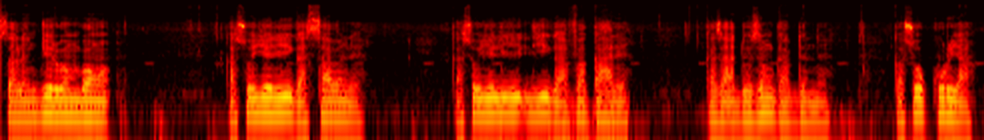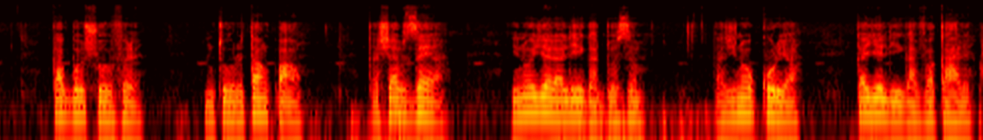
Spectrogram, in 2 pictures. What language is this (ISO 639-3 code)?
dag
